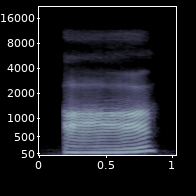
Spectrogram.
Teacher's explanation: Your voice actually dips down first and then it comes back up. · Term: third tone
